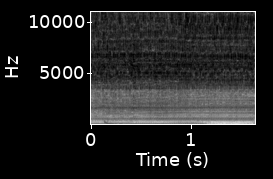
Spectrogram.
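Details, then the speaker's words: Hair clipper with a dull blade, before diamond-wheel sharpening, cutting a thick chunk of wig hair: the high buzz sags and slows each time it bites, the motor bogging and labouring, though it still cuts. "So it does work, okay? So you can hear it. Hear it slow down. But it is cutting it."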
